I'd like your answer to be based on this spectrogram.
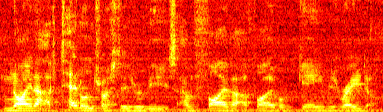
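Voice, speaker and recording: A man's voice: medium pitch, normal speed. A young man co-hosting a podcast, chatting casually about video games. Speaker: podcast co-host. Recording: roomy echo, steady background noise and hum.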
